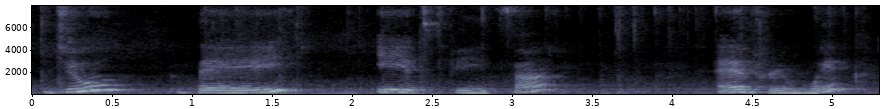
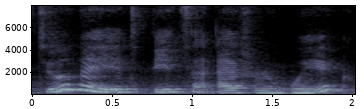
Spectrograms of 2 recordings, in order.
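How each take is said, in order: First: Slow, chunked with pauses; slow broken-up teaching read; slow model question. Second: Said in the usual way. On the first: Shown as a demonstration. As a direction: say it slowly piece by piece. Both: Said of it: "Vamos criar mais exemplos".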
